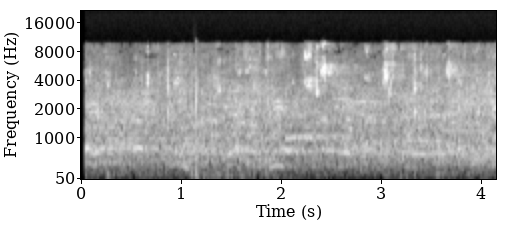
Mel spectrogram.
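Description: Basketball game arena sound: a basketball bouncing on the hardwood court, heard against a steady background of crowd noise in a large hall.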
